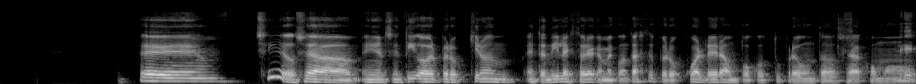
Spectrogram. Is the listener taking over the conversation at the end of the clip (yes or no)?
yes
